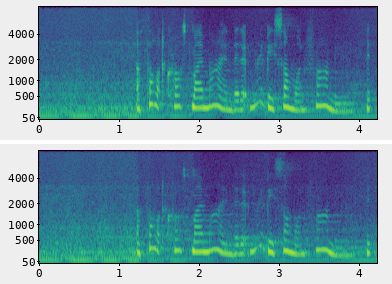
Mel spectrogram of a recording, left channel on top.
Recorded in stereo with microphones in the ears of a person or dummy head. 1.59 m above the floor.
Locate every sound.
1.2 s a woman speaking: 35° left (ahead or behind), 1.1 m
